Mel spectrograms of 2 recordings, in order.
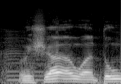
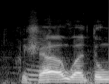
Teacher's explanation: Bisyawatu, memang banyak ke hidung suaranya.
